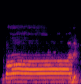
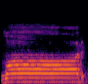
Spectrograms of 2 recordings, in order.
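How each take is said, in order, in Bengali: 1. ব্যঞ্জনটির উচ্চারণ ভারী, মোটা ও তাফখীমযুক্ত। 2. ব্যঞ্জনটির উচ্চারণ ভারী, মোটা ও তাফখীমযুক্ত।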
